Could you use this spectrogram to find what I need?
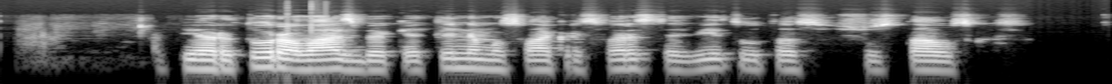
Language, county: Lithuanian, Kaunas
